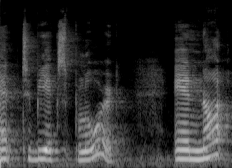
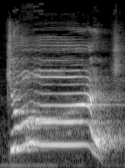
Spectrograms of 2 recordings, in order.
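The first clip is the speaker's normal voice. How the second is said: high, loud call across the street; 15 dB louder than usual. Acted. The man in the yellow hat calls up to George, loud call. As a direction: shout his name up to him. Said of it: "he heard someone called".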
